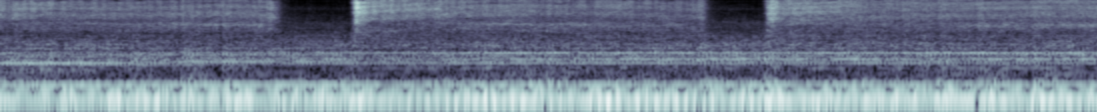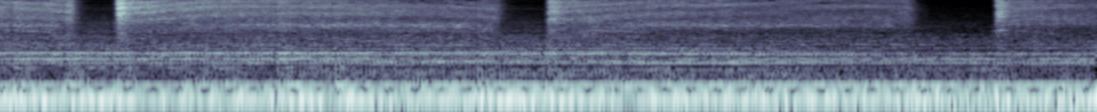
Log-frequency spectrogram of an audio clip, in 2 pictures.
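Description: A paint sprayer spraying a houseboat hull gives a steady, loud hiss of spray. It runs nearly continuously, with brief pauses and small pops roughly every two seconds, and there is no talk.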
